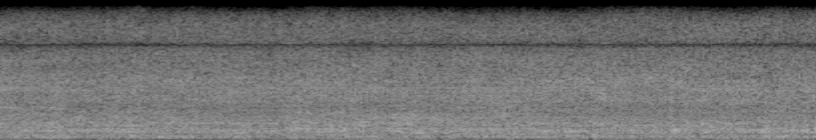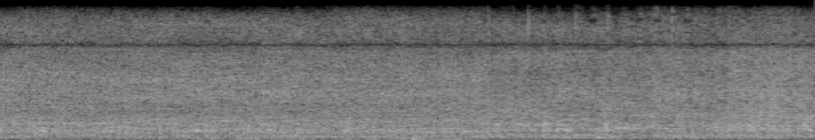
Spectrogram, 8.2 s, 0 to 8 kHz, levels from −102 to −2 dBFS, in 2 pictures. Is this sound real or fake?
fake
